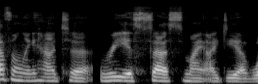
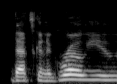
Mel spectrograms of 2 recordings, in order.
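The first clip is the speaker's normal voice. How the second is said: ordinary talk, nothing marked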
